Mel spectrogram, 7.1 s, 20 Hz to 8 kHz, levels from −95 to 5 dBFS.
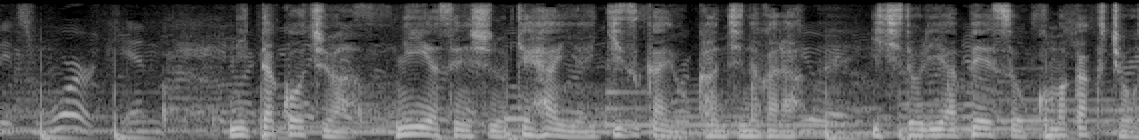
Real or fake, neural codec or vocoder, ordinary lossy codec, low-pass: real; none; none; 7.2 kHz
